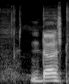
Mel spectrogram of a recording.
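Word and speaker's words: dust: आगे देखिए क्या लिखा हुआ है, डी यू एस टी, तो यहाँ पर यू का उच्चारण अ करना है, तो इसे हम क्या पढ़ेंगे डस्ट पढ़ेंगे, क्या पढ़ेंगे डस्ट।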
